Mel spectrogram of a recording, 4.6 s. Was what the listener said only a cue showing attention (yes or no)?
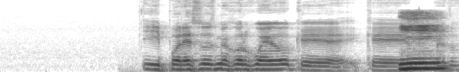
no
